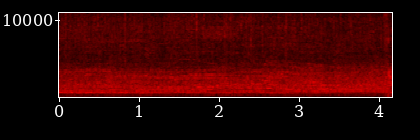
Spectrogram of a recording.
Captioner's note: applause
